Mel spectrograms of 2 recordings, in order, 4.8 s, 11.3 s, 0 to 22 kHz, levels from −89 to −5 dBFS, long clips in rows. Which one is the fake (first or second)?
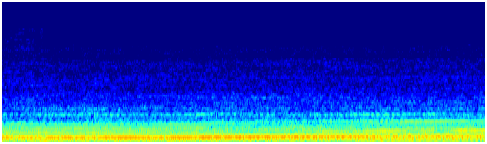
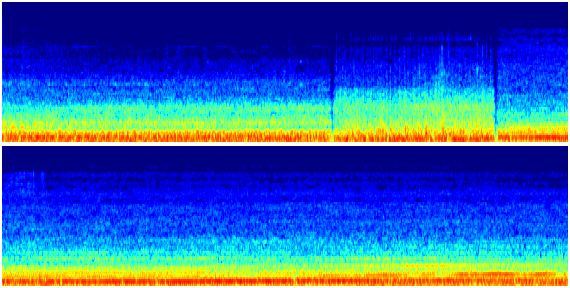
second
